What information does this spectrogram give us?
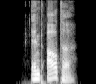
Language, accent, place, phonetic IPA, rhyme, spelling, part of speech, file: German, Germany, Berlin, [ɛntˈʔaːɐ̯tə], -aːɐ̯tə, entarte, verb, De-entarte.ogg
- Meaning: inflection of entarten: 1. first-person singular present 2. first/third-person singular subjunctive I 3. singular imperative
